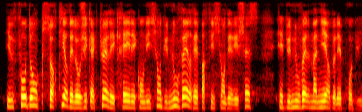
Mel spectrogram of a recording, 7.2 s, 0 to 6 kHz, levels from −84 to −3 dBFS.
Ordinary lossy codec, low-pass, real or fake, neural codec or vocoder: none; 5.4 kHz; fake; autoencoder, 48 kHz, 32 numbers a frame, DAC-VAE, trained on Japanese speech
